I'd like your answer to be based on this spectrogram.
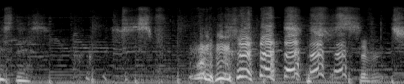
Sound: laughter

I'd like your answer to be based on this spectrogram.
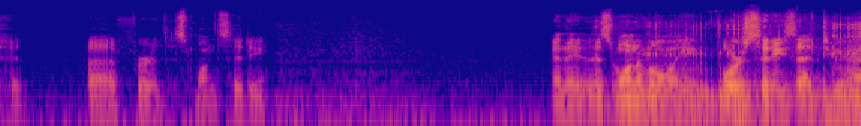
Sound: squeak sounds

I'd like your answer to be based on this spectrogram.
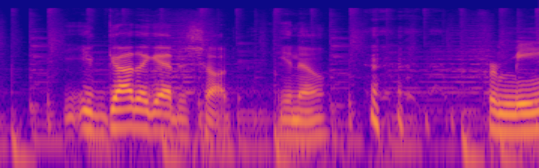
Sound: laughing

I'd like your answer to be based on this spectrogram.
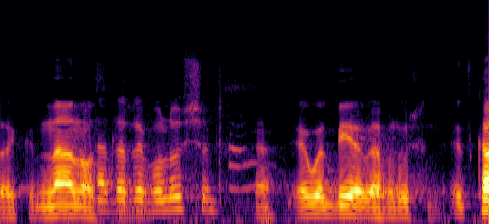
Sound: laughs

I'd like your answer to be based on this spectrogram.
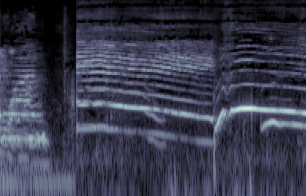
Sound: cheering

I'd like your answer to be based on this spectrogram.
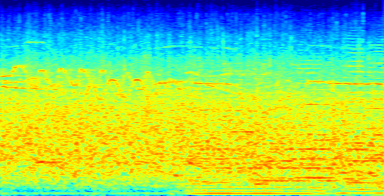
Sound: applause

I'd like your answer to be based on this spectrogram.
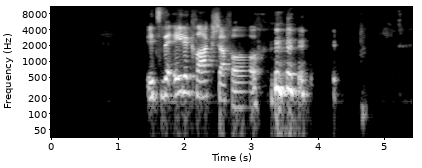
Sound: laughs

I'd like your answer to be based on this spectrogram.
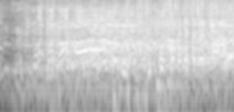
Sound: laughter

